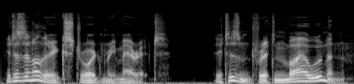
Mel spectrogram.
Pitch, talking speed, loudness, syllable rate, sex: 115 Hz, 170 wpm, -15 LUFS, 6.8 syllables/s, male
